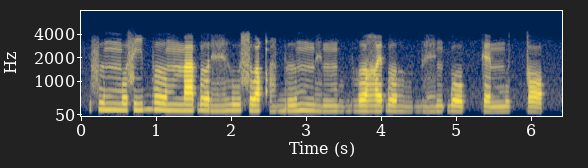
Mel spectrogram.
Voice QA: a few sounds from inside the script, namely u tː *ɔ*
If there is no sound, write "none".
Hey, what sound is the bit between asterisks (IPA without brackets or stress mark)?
ɔ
